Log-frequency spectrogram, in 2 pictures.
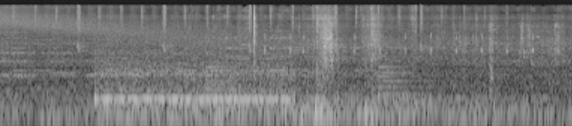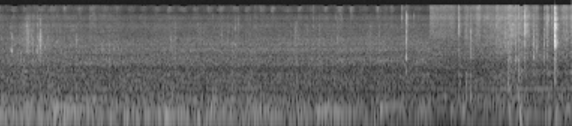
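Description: Van driving on a gravel road, heard from inside the cab: low engine and tyre rumble with scattered clicks of gravel, easing off toward the end as it slows. Background music fades out in the first second or so.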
